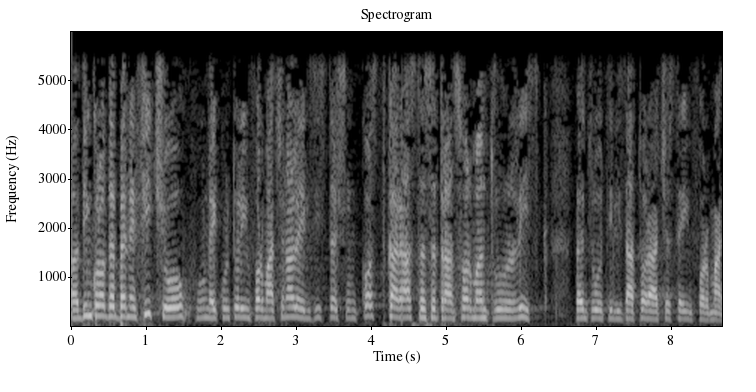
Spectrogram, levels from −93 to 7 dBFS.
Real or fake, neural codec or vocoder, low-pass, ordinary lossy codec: real; none; 5.4 kHz; none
